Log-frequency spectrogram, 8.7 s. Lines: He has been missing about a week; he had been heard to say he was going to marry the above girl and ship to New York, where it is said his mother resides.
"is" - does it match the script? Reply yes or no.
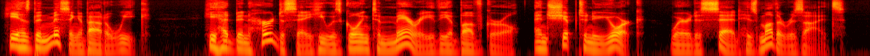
yes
